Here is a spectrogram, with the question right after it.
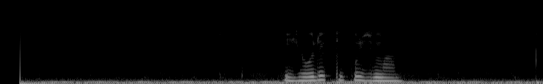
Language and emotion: Russian, neutral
